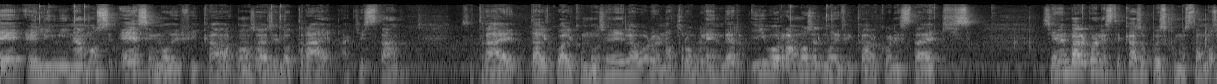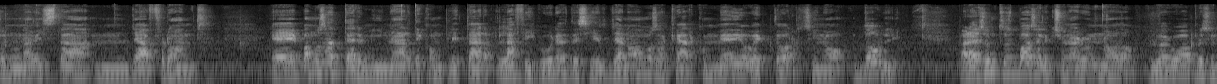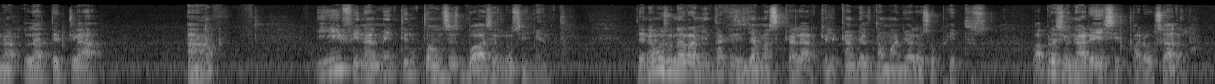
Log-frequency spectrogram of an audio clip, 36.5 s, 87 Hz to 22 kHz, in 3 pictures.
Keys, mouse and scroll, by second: 0.3 click, 0.7 click, 2.7 click, 7.8 click, 9.0 middle click, 9.6-9.9 middle drag, 10.1 Tab, 10.5 middle click, 12.0 KP_1, 12.5 scroll up 2, 13.3 shift+middle click, 13.8-14.1 scroll up 2, 14.4-15.1 shift+scroll down 2, 19.6-19.9 scroll up 1, 20.1-20.8 scroll down 1, 23.0 click, 26.4 a, 35.6 s.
